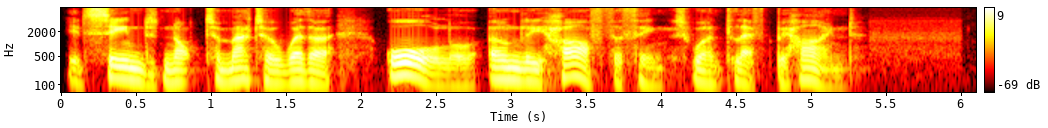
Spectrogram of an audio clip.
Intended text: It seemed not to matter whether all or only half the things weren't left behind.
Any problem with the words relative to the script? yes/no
no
